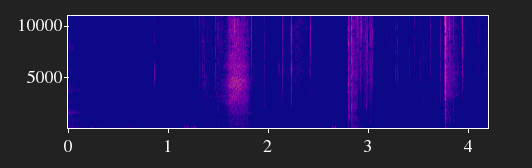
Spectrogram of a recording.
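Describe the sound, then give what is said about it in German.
Plastic shrink wrap being torn and crinkled off a record, in a few sharp, scratchy bursts with soft rustling between them. Fairly quiet, with no voices. “Stell dir mal vor, die Leute wollen die Musik hören, kriegen aber die Folien nicht ab und sagen, ja, ah, nee, gut, dann kann ich sie nicht anhören.”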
